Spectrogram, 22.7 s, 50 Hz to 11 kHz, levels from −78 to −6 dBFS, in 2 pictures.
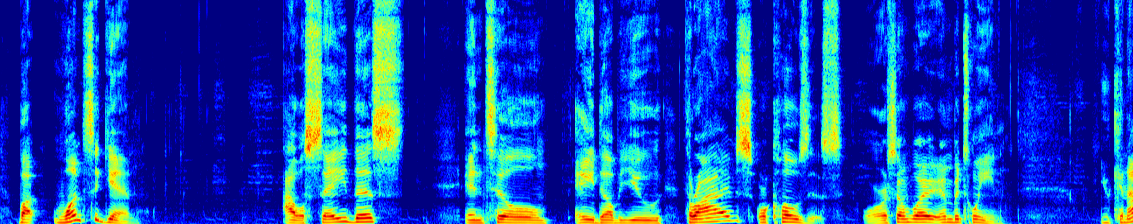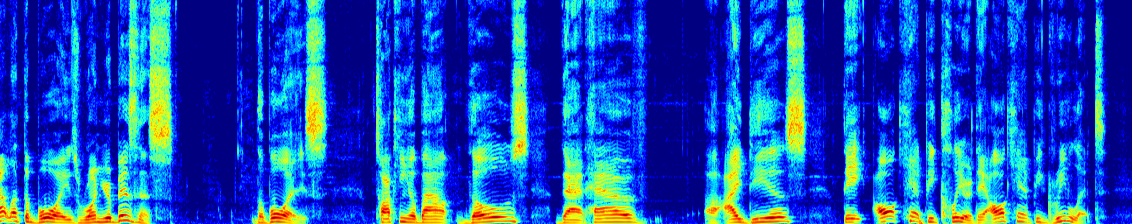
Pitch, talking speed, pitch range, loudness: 155 Hz, 115 wpm, 135-180 Hz, -16 LUFS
